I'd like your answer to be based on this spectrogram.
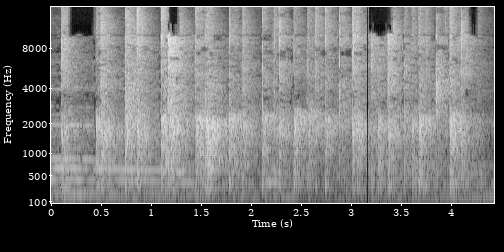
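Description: A church congregation claps steadily in an enthusiastic round of applause to the Lord, with rapid overlapping hand claps filling the room and a faint sustained tone and voices underneath.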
